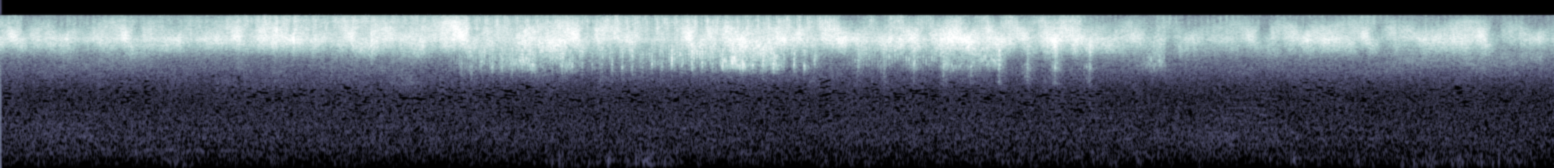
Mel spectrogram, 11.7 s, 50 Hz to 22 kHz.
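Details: Stenobothrus fischeri, the White-headed Toothed Grasshopper, recorded in the Sandberge of Oberweiden, Austria, 15 July 2020: continuous high, rasping buzz with rapid pulsing throughout, steady in strength.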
